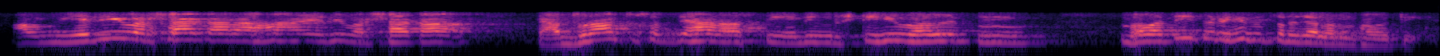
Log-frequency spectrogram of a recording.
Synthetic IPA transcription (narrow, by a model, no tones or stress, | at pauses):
ɐjɐd̪iʋɐɾʂaːkaːɾaɦɐjɐd̪iʋɐɾʂaːkaː | jaːd̪ʱuɾaːnt̪usɐd̪jɐɦɐnaːst̪ijɐd̪iʋɾɪʂʈiɦibɐ | bʱɐʋɐt̪ik̪ɐɾiɦit̪ɐt̪ːɾɐd͡ʒɐlɐmbʱɐʋɐt̪i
